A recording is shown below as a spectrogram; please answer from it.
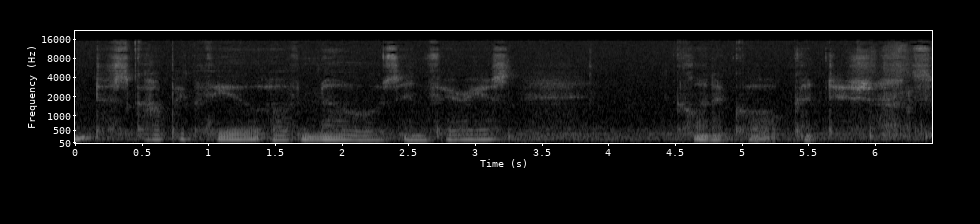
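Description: A woman speaking softly, close to the microphone, in short whispery phrases, with light paper flicks and rustles from the pages of a glossy folded booklet being turned.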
